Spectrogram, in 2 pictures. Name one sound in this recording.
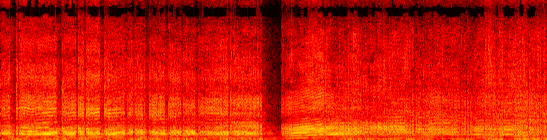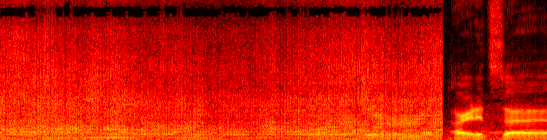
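Tyres screech loudly in a smoky burnout.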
